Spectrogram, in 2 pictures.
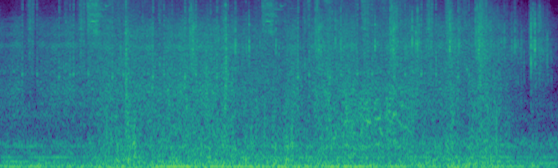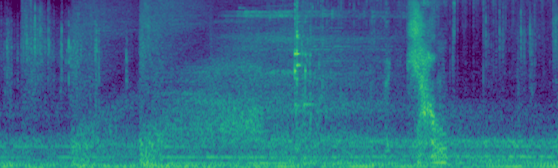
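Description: Weapons clash and strike enemies in fast bursts.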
